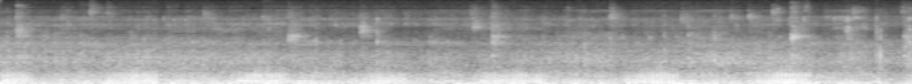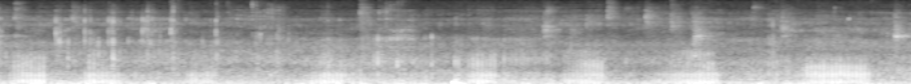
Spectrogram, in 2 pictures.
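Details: Siamese cat purring steadily indoors, a low rumbling throb that swells and fades in even cycles about every second and a half, with faint soft ticks above it.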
